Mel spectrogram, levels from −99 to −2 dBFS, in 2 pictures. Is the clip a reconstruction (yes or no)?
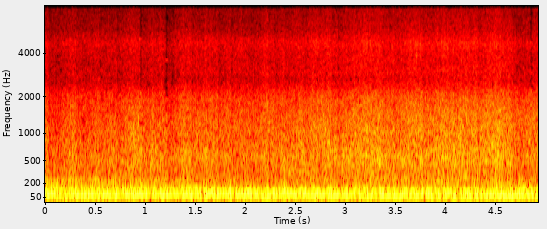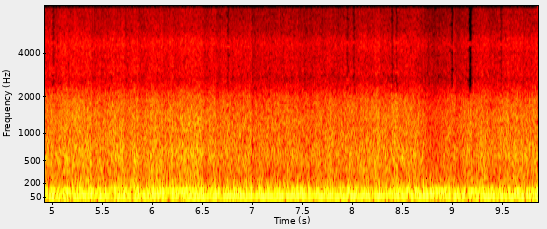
yes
